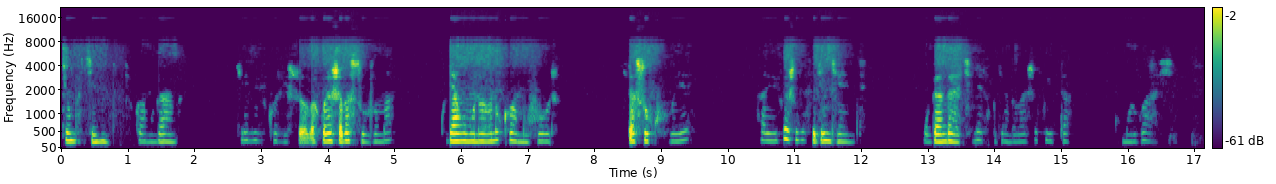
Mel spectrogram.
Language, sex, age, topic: Kinyarwanda, female, 18-24, health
